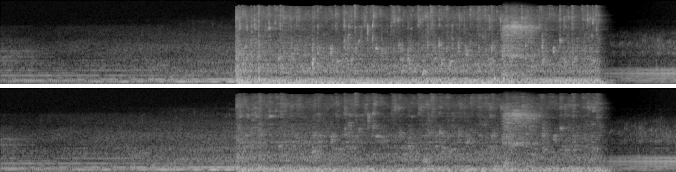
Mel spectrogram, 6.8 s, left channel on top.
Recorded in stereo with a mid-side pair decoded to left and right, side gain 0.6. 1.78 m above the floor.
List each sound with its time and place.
2.4 s dripping: 60° left, 0.5 m
5.0 s breathing: 55° left, 0.7 m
